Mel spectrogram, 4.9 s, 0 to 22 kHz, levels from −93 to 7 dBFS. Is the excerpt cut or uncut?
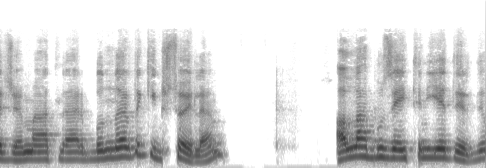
cut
